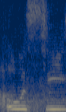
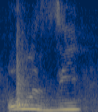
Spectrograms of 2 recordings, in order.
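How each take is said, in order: First: The middle consonant is a hissing S sound. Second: The middle consonant is a buzzing Z sound. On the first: This is how the word is really said. "ça ferait pas aussi" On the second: This is how it would sound with a single S. "il devient comme un Z"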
